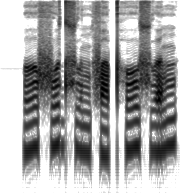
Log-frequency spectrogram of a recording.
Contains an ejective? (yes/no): no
